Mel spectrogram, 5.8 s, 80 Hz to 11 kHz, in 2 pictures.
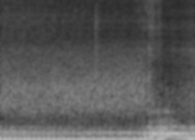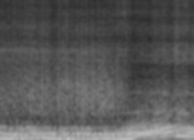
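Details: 2008 Chevrolet Silverado 6.0L L76 V8 with American Racing headers, high-flow catted Y-pipe and Borla XR-1 muffler, revved in place: deep smooth idle climbing cleanly through two quick revs and settling back evenly, no knocks or misses; normal.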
